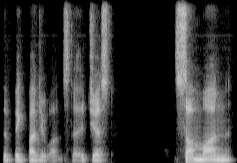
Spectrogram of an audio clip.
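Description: Low-voiced male guest with a sharp, bright edge, halting and unsure. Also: steady tone, creaky. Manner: hesitant, many "um" and restarts. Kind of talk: casual chat.

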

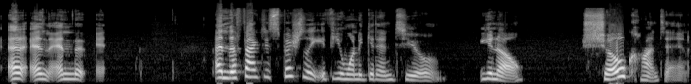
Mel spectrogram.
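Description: Woman chatting on a podcast, kinda high voice, lots of "you know"s, jumps up and down in pitch, dry close mic. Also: no room sound, rough recording. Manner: chatty, lots of fillers, big pitch swings. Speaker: podcast co-host. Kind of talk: casual chat. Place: rural area, far from a city.

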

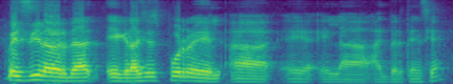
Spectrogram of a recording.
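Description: A man's voice: mid-range voice, steady tone, a little slow. A young man co-hosting a casual comedy podcast, teasing and wry, who often chimes in to agree. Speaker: podcast co-host.

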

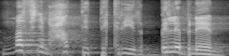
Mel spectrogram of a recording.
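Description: A woman with a Lebanese Arabic accent talks quickly in an interview discussion. She stresses her points by repeating words. The recording carries the long reverb of a hall. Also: mid-range voice, animated. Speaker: interview guest, local development expert. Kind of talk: animated discussion.

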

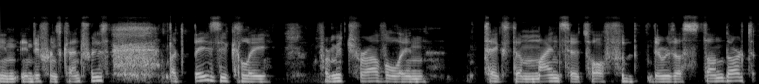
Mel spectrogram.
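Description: A man's voice: medium pitch, fairly bright tone, no room sound, rough recording. A man from Morocco, a guest speaking hesitantly in a casual interview, with many "um" fillers. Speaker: guest, travel startup co-founder.

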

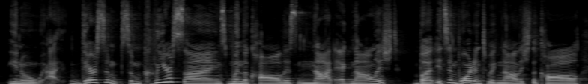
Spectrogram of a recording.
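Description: A woman presenter giving a conference talk, measured and often pausing on fillers and restarts. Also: medium pitch. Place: convention hall.

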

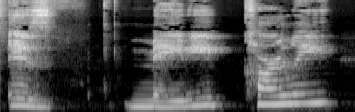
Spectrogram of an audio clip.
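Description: Bright-voiced woman with a smoker's cough. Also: a little high, expressive, drawn-out words. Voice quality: smoker's cough, frequent throat clearing. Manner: analytical, recites player statistics. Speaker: sports talk show host. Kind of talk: casual sports chat.

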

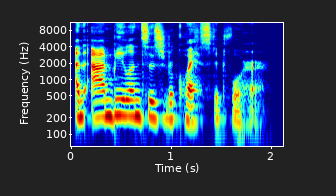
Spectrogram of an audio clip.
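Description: A woman giving scripted documentary narration in a measured, even way. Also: medium pitch.

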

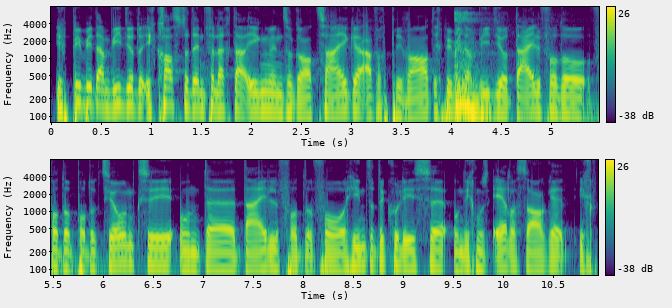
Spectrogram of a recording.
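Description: A man with a Swiss German accent and a phlegmy smoker's rasp, chatting casually with lots of slang, swearing and emphasis. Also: on the low side, fairly even intonation, brisk, few pauses, darkish tone, no echo. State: congested with phlegm. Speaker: comedian and podcast host. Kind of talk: casual podcast banter.

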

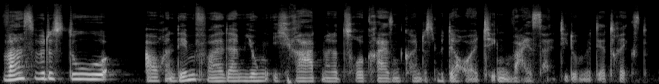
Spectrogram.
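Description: A woman from Düsseldorf hosting an interview podcast in an art gallery, friendly and quick to laugh. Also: low voice, vocal fry, husky. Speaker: podcast host.

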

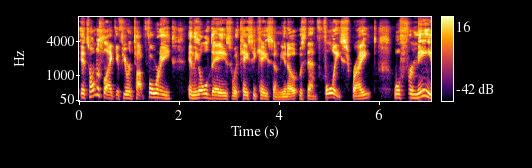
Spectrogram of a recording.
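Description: Animated man co-hosting a radio chat. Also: mid-range voice. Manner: enthusiastic, animated storyteller. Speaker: co-host.

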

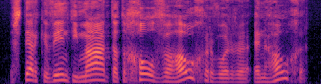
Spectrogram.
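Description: A high-pitched man delivers a sermon to a congregation. He explains things patiently and poses questions for his listeners to think over. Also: lively intonation, moderate pace. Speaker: preacher. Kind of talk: sermon with Bible reading.

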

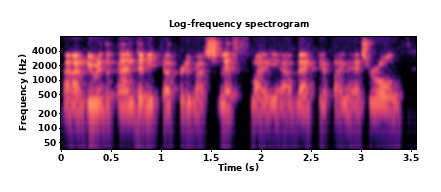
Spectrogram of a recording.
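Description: A man's voice: low voice, completely flat delivery, fast talker, creaky, lo-fi sound. A man from Sri Lanka, chatting casually as an interview guest and rambling with lots of "like, you know".

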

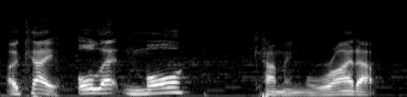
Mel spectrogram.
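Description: A man's voice: mid-range voice, expressive, normal speed, faint music behind. A man hosting a podcast, delivering a scripted introduction to the episode. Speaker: podcast host.

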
